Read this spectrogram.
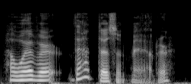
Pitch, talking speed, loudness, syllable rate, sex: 185 Hz, 125 wpm, -17 LUFS, 4.1 syllables/s, female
